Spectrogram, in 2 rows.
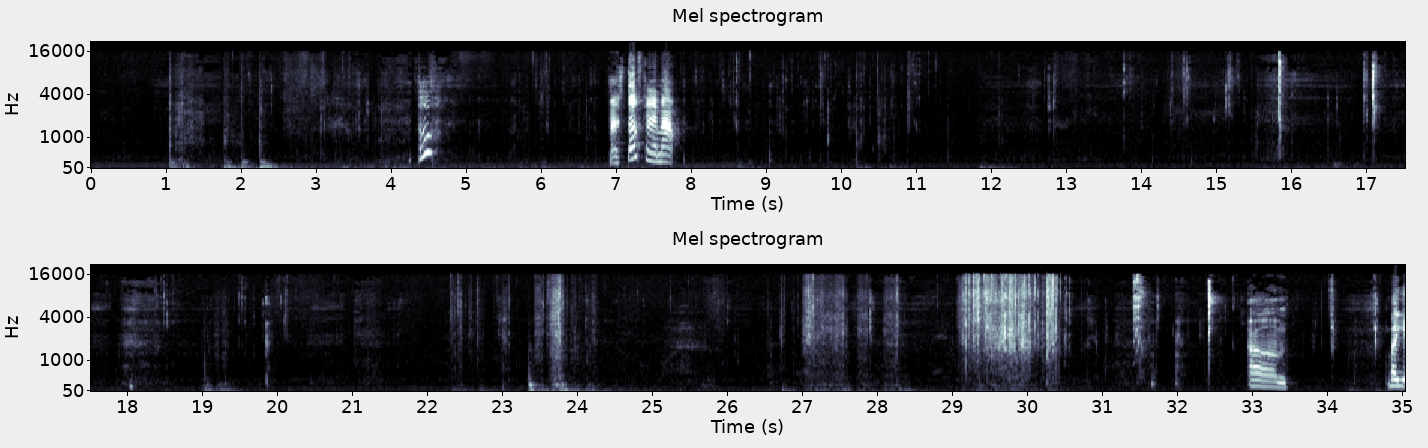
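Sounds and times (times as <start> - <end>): steady low hum: 0.0 - 35.0
chewing crunchy food: 3.0 - 6.9, 7.9 - 17.5, 18.3 - 18.8, 19.4 - 20.3, 25.2 - 33.0, 33.6 - 34.8
wet mouth clicks: 17.0 - 17.3, 32.4 - 32.9, 33.8 - 34.8.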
